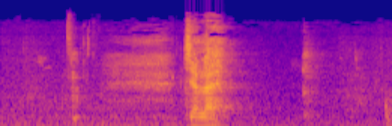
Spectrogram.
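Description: A middle-aged man laughs briefly.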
